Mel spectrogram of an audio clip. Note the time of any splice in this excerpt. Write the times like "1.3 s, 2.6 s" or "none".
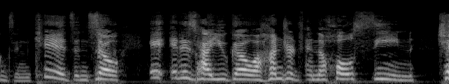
1.3 s, 2.0 s, 3.0 s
